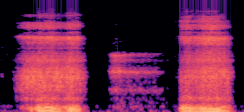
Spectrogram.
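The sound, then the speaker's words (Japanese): A person imitates their own snoring, as recorded by a sleep-tracking app, at about the same volume: two loud, rough breaths about a second each, with a softer, quieter breath between them and no speech. “私一応ね、聞いてみたんですけども、寝言は言ってなかったんですよね。いびきでしたね。なんか、みたいな感じの。音量的にも今ぐらいの感じですね。”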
